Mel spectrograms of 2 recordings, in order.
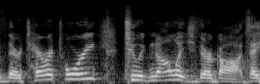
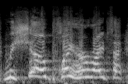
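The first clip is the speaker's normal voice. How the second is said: much higher, louder courtside yell; coach yelling; 10 semitones higher, 3 dB louder, faster than usual. Retold or imitated. Coach to her player Michelle during a game, loud yell. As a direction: shout the instruction across the gym. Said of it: "I'm yelling at Michelle".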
